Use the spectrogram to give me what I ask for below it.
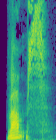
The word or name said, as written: vams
